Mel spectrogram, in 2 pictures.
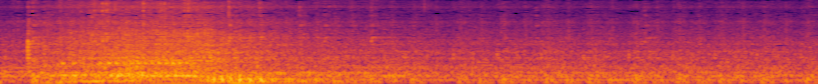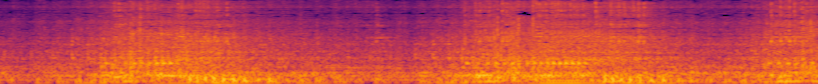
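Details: Honda Beat injection scooter CVT knocking (klotok) while revving in slow swells, rough rattling clatter under the engine note, from a loose bearing seat on the pulley shaft.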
